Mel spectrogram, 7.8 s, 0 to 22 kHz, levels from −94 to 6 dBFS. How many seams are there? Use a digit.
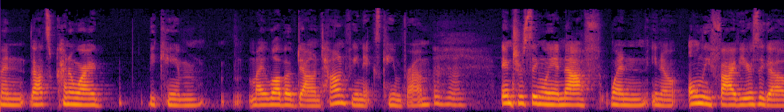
0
